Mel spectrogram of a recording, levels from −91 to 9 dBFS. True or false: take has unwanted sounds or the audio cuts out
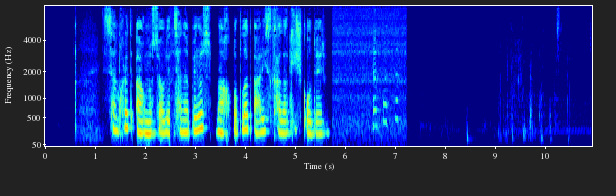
true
